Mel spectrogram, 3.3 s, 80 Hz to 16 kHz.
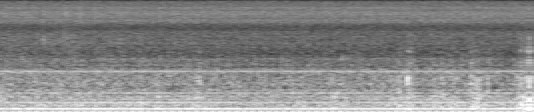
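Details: Hacker Gondolier GP42 valve record player amplifier on reduced mains power, volume full up, during capacitor reforming: quiet steady low hum with faint ticks and hardly any program sound; weak output with mains hum, fault not yet found.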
